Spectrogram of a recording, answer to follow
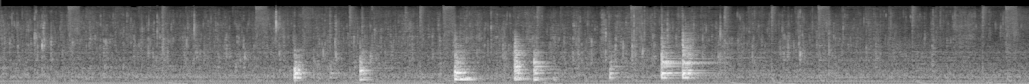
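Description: Vegetables and tofu stirred into a skillet of bubbling curry sauce with a wooden spatula: the sauce simmers while the spatula gives about half a dozen short scrapes and knocks against the pan, from about three seconds in, over a steady low hum.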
